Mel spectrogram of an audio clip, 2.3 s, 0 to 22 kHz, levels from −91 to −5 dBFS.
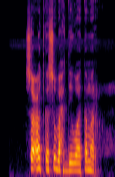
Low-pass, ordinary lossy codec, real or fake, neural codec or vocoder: none; none; real; none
